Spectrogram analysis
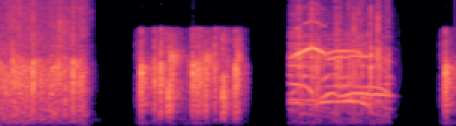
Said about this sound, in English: Which one's the best short clap? That one? That one? I like that one.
